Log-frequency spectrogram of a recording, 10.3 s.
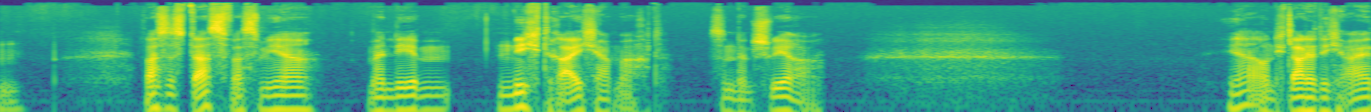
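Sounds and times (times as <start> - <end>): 
deep breath in and out: 0.4 - 1.1, 6.4 - 8.0
speech: 1.1 - 6.2, 9.2 - 10.2.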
